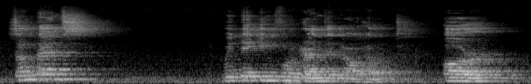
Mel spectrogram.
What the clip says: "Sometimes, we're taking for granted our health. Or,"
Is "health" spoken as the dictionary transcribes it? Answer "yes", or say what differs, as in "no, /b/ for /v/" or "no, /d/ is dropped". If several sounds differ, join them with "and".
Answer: no, /t/ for /θ/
